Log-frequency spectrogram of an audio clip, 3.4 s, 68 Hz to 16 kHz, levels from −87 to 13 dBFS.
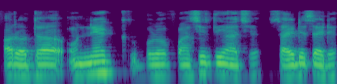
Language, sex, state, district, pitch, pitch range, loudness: Bengali, male, West Bengal, Malda, 125 Hz, 120-130 Hz, -18 LUFS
